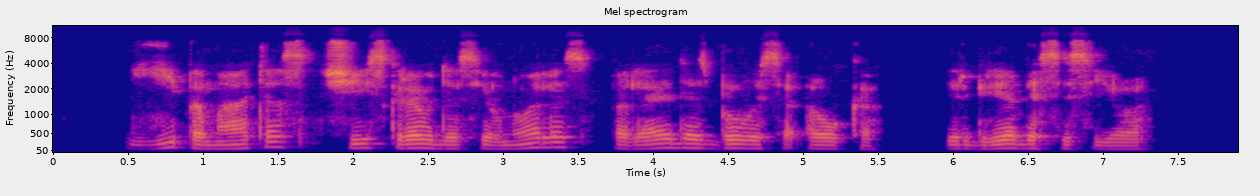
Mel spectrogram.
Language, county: Lithuanian, Vilnius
